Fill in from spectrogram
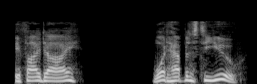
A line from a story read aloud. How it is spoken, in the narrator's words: I ask, my voice rising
